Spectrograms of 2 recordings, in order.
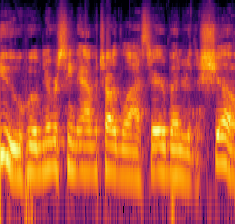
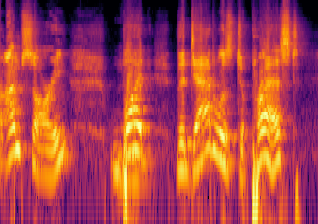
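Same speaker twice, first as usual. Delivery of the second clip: mock angry rant; 7 semitones higher than usual. Ranting about the movie.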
